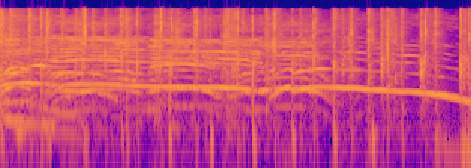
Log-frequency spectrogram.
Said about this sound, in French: Mesdames et messieurs, applaudissements pour la seule, la grande Armelle Lévy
